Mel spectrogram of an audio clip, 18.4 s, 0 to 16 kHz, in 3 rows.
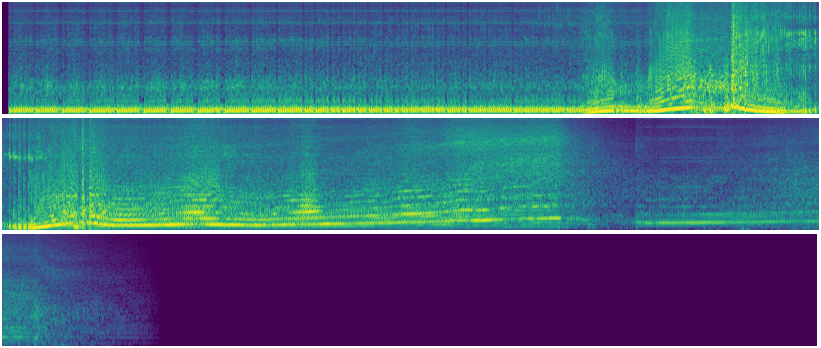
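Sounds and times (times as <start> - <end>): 
Skyline GTR pulling away: 0.1 - 13.4.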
